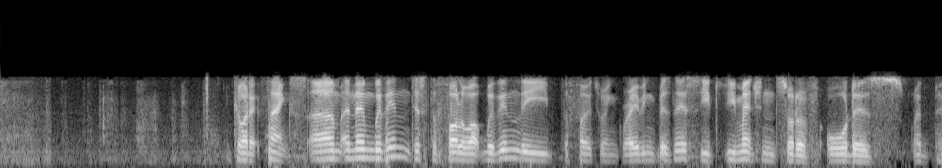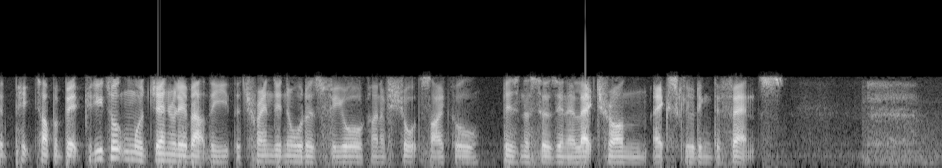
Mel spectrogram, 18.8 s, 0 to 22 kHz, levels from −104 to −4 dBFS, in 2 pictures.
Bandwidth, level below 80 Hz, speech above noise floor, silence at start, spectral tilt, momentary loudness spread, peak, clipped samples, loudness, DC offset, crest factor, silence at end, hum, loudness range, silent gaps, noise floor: 4.5 kHz; -56 dBFS; 34 dB; 0 s; -2 dB/octave; 13 LU; 0 dBFS; under 0.1%; -22 LUFS; under 0.1%; 24 dB; 0.3 s; none; 5 LU; none; -56 dBFS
